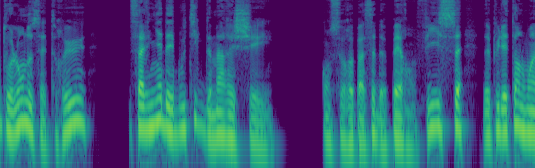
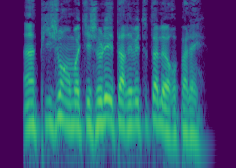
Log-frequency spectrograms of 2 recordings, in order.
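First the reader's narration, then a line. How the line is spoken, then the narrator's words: Furious tone. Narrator (French): dit-elle d'un ton furibard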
